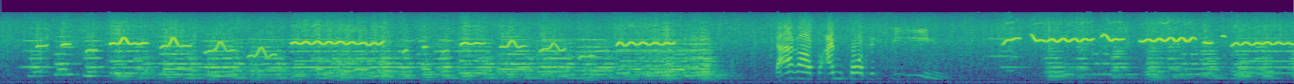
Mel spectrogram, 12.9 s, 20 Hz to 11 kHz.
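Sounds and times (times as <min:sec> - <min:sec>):
sustained instrumental backing: 0:00.0 - 0:07.5, 0:09.8 - 0:12.9
person whistling an imitation of a siskin's call: 0:00.2 - 0:06.8, 0:09.9 - 0:12.9
speech: 0:08.1 - 0:09.5.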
